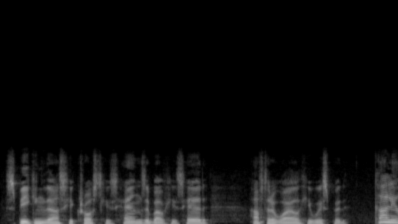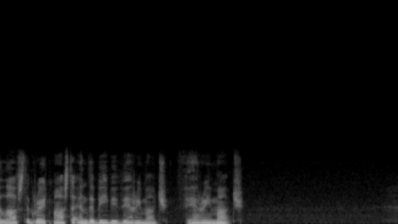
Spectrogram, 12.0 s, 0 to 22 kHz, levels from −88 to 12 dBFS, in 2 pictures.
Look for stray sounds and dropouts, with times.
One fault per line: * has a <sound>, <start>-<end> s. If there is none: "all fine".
all fine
